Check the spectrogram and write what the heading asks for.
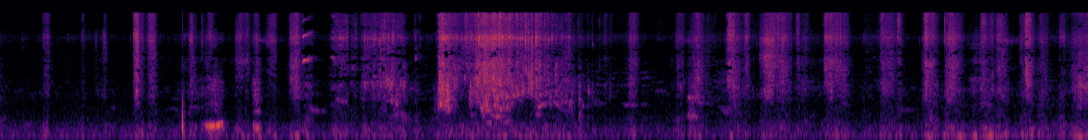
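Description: Tap water splashing into a steel bowl about five to seven seconds in, amid scattered small splashes and clicks.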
